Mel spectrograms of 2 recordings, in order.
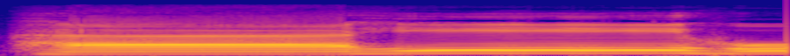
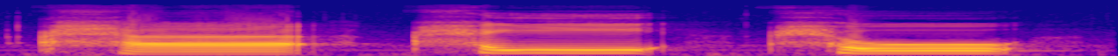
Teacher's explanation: kalau tepat dilafalkan dari tengah tenggorokan pasti karakteristik nafas yang mengalir adalah berbisik atau seperti kita kepedesan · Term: ha kecil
